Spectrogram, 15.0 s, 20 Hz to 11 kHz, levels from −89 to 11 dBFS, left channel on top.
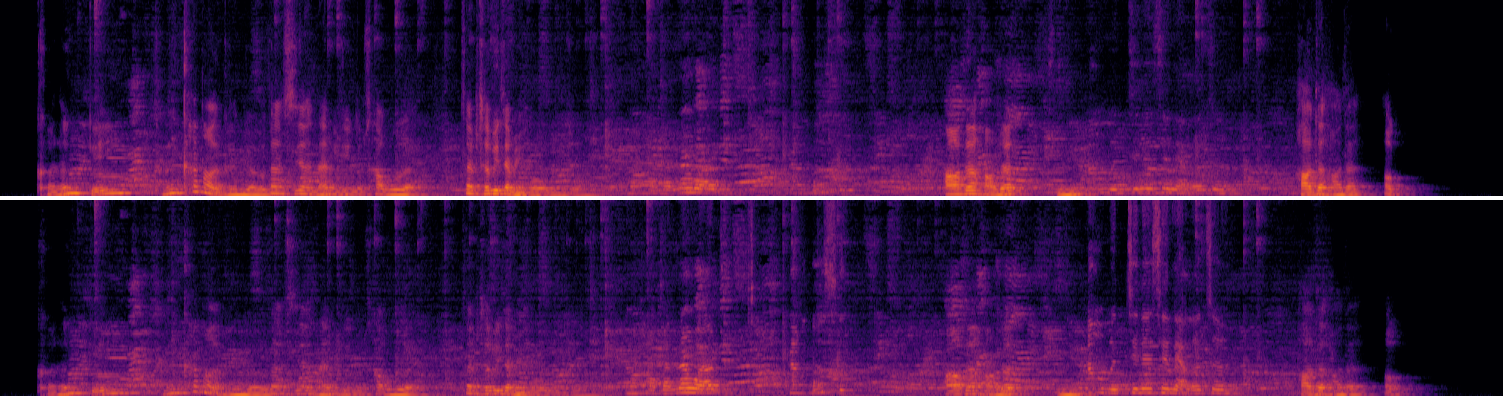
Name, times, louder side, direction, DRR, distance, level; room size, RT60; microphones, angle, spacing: voice 1, 0.4-4.2 4.6-5.9 9.4-10.2 10.6-10.8 13.0-13.9, left 4 dB, 55° left, 0.3 m, -29 dB
sound 1, 0.7-13.3, equal, 5° right, 1.0 m, -42 dB
voice 2, 6.3-7.2 7.9-8.3 10.9-12.3, right 3 dB, 65° right, 0.4 m, -32 dB
3.5 x 2.0 x 3.4 m
head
